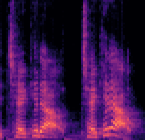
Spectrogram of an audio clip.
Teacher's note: in the word it is replaced with a D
